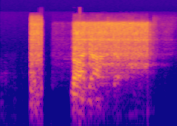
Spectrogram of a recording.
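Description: Handheld gas torch on a yellow fuel cylinder: a brief puff of gas, then the torch burning with a steady hiss for about a second before it cuts off.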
